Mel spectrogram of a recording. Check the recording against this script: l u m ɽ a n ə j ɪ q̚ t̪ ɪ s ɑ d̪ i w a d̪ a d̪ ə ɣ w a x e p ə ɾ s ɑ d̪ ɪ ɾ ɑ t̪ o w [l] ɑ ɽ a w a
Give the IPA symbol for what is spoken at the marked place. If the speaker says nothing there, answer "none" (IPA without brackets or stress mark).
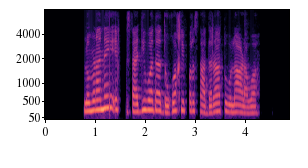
l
